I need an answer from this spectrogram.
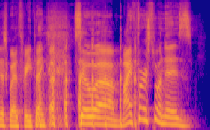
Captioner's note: laughing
